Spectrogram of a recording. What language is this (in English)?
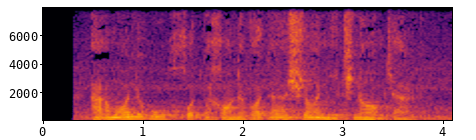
Persian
